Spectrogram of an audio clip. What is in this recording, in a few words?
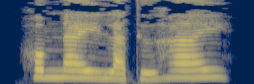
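Vietnamese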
